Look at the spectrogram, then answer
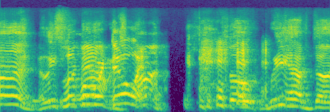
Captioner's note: laughing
